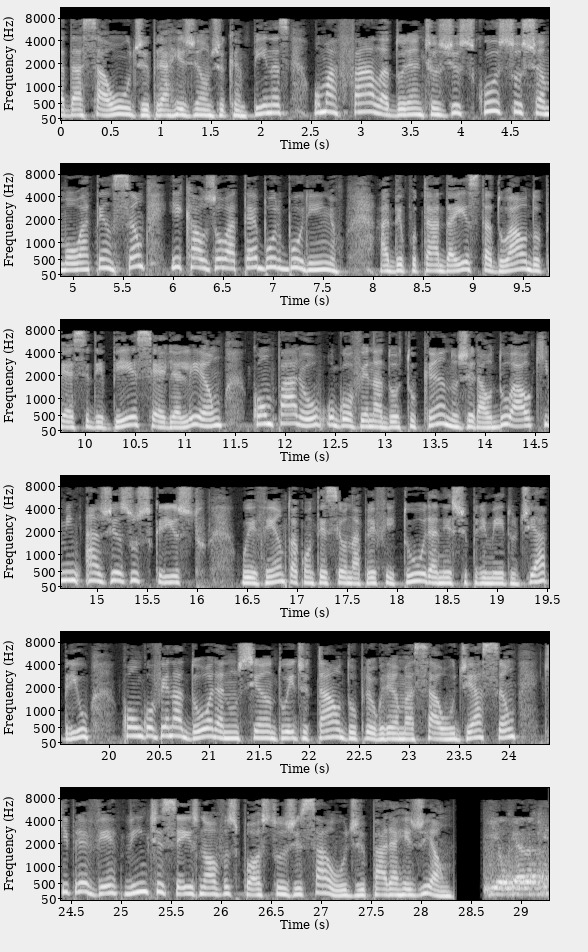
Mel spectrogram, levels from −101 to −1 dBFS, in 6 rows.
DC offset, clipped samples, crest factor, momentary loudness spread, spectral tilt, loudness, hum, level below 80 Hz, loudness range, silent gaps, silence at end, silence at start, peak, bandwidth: under 0.1%; under 0.1%; 10 dB; 4 LU; -5 dB/octave; -14 LUFS; none; -46 dBFS; 1 LU; 28.37-28.60 s; 0 s; 0 s; -4 dBFS; 8 kHz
